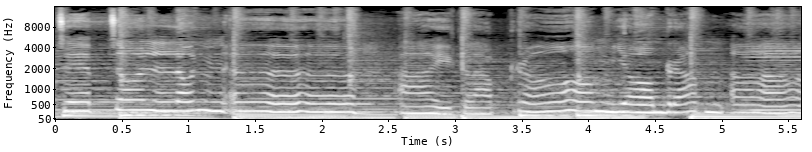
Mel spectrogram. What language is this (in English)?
Thai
